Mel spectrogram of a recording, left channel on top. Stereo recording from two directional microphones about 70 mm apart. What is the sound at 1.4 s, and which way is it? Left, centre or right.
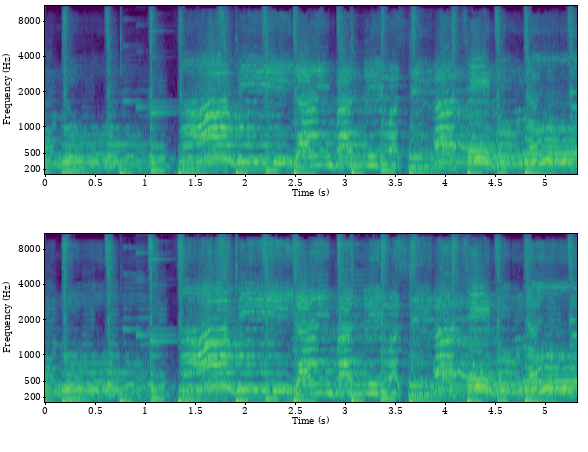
Music, right.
